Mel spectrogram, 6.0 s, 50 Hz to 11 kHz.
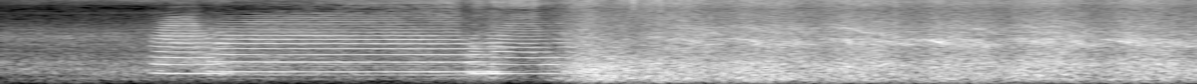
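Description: LNER Class 801 Azuma electric train sounding its two-tone horn for about two seconds, the pitch changing twice, then rushing through the station at speed with loud wheel and track noise.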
